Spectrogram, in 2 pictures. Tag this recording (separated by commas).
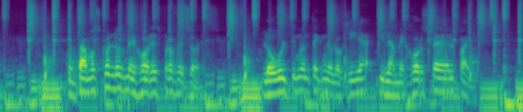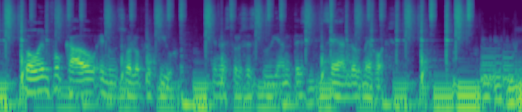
Speech, Music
